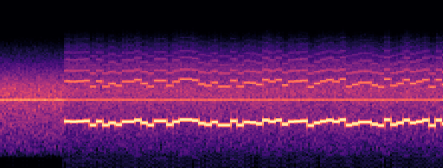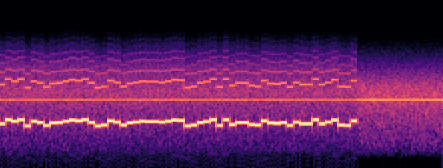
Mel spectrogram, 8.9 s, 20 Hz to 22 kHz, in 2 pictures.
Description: Multi-tone FSK (Olivia or MFSK type), about 250 Hz wide, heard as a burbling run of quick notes, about 15.625 baud, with a steady whistle near 2230 Hz.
